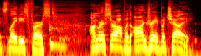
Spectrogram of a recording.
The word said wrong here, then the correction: Andrea Bocelli: Andrea Bocelli, is that how you say it? Am I fired? – Andrea Bocelli. – Yeah. Okay. Yeah.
